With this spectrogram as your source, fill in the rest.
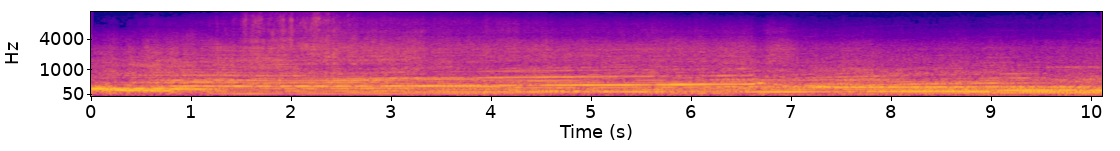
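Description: Sports car engines roar as two cars accelerate down the track.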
